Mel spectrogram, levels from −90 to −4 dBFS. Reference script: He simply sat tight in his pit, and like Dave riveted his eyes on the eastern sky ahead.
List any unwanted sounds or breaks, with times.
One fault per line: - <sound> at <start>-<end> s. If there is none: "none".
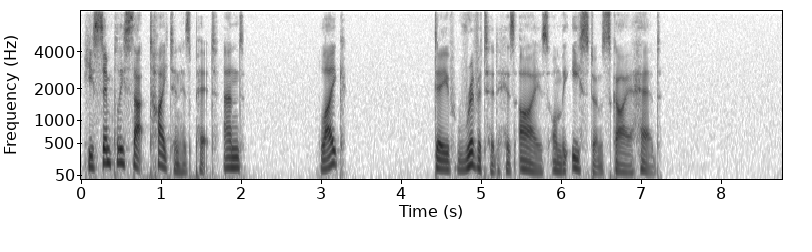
none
